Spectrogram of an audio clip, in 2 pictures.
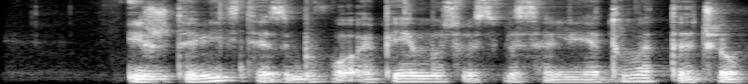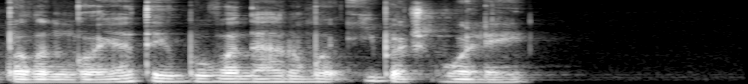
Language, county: Lithuanian, Panevėžys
